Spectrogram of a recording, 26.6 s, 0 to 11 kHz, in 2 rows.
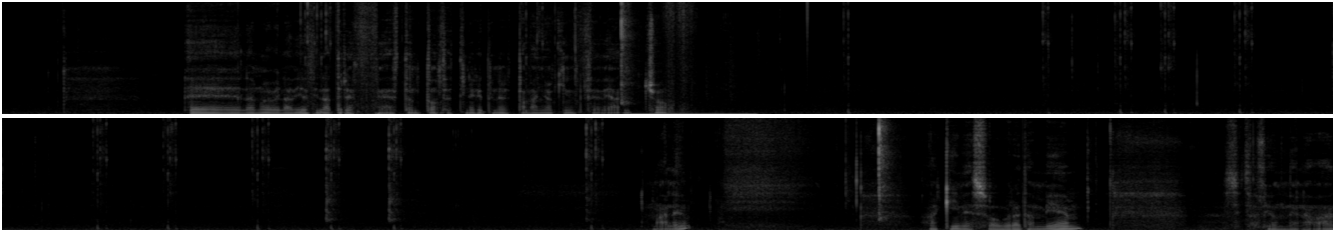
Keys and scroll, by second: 10.9 super+x, 13.8 super+v, 24.3 super+Tab, 26.2 super+Tab.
